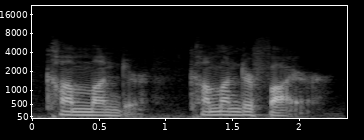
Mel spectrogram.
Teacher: this phrase again there's a little bit of linking going on that final consonant sound in come is gonna get linked with the vowel sound in under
